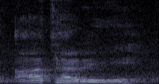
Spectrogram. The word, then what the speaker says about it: Atri: I pronounced it now it's not RT because I thought it was a r TI was actually a r i so it's atar but a my dear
